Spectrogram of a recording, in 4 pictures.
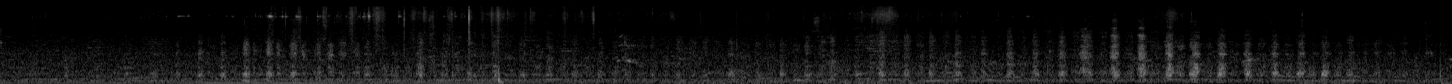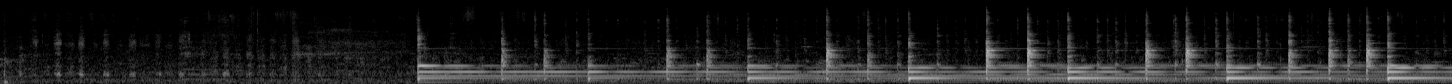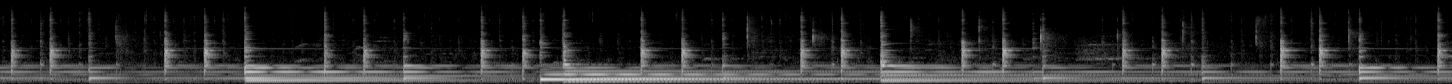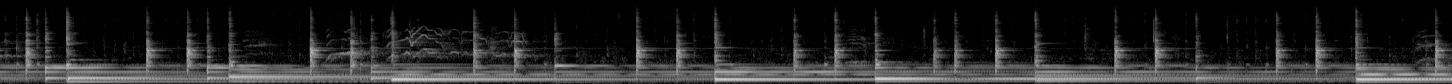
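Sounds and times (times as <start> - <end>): steel tongue drum notes: 0.0 - 58.0
dog panting: 1.5 - 18.6.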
